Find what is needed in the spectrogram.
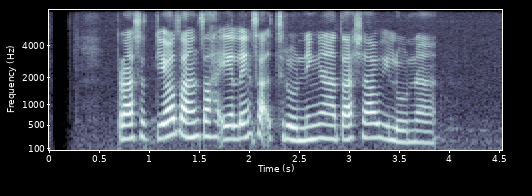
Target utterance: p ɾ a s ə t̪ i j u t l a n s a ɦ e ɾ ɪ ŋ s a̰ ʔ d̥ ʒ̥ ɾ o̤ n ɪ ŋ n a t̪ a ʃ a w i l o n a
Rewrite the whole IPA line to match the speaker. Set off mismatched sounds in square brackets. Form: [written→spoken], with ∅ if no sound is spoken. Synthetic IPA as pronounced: p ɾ a s ə t̪ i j [u→ɔ] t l a n s a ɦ e [ɾ→l] ɪ ŋ s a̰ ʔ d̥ ʒ̥ ɾ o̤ n ɪ ŋ n a t̪ a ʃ a w i l o n a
